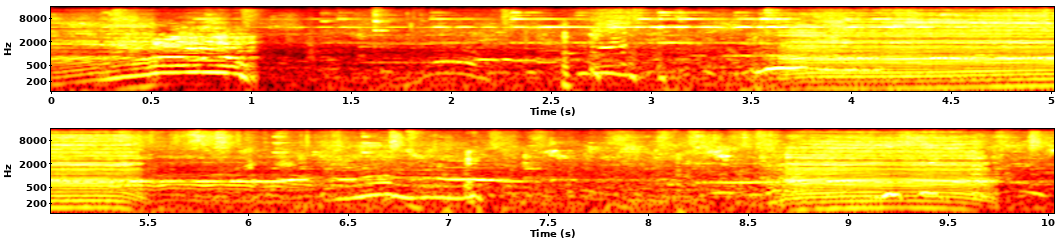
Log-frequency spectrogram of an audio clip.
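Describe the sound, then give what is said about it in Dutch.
Cow mooing in a few long, low, drawn-out moos that swell loudly and then cut off, with quieter stretches of background noise between them. “Nou, overduidelijk een koe die we hier horen.”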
